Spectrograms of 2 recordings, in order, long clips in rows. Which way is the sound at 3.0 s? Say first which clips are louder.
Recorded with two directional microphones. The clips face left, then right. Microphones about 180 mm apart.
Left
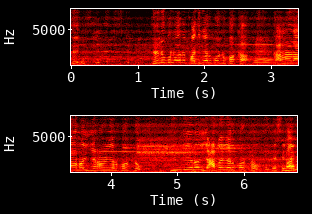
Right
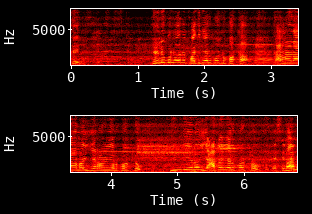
Right 2 dB; 20° right (ahead or behind).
